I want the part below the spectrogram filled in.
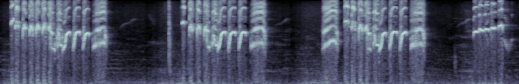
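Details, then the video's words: Lure recording to rouse a silent white-rumped shama: four loud bursts of rapid varied song, mixing harsh notes and upswept whistles, separated by quiet gaps of about a second. "Pancingan Handal Buat Murai Diam Seketika Langsung Emosi"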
